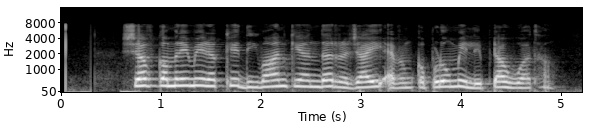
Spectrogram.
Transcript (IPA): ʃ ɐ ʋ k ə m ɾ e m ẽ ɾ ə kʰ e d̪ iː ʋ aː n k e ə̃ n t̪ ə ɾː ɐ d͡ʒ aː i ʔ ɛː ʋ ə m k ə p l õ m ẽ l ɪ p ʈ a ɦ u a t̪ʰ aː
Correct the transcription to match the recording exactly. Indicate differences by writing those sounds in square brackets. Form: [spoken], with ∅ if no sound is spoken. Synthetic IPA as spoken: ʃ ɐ ʋ k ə m ɾ e m ẽ ɾ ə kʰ e d̪ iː ʋ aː n k e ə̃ n [d̪] ə ɾː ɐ d͡ʒ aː i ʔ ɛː ʋ ə m k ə p [ɽ] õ m ẽ l ɪ p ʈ a ɦ u a t̪ʰ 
